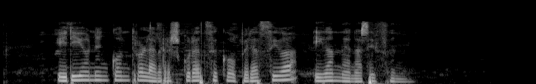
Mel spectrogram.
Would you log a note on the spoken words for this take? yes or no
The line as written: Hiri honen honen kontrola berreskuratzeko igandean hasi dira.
yes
